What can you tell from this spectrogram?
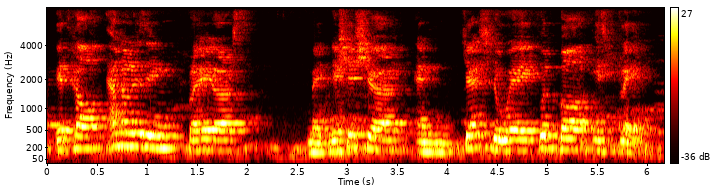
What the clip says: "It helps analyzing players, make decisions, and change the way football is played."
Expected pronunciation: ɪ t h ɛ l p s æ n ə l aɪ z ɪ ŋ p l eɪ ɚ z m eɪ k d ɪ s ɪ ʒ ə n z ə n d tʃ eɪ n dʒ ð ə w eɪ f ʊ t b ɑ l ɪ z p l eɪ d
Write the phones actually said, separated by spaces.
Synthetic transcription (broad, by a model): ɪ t h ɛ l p æ n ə l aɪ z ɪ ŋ p l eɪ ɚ s m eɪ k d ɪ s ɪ ʃ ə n ə n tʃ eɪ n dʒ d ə w eɪ f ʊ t b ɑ l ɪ s p l eɪ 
